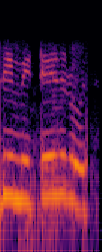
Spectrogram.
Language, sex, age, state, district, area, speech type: Goan Konkani, female, 18-30, Goa, Quepem, rural, conversation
